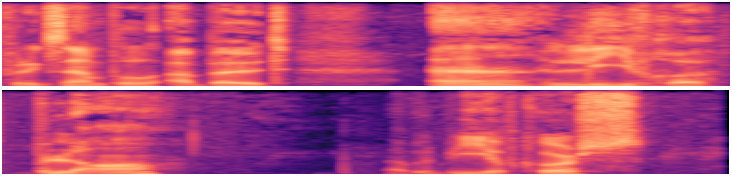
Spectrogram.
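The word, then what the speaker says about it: blancs: Feminine plural becomes Blanche so again it sounds the same as the singular but it's got an extra s on the end I sometimes think when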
